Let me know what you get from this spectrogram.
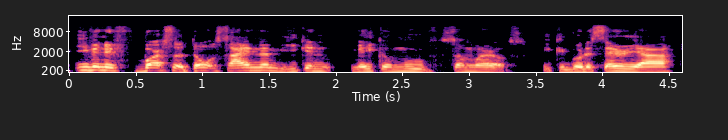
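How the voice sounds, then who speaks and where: A young man co-hosting a podcast, making emphatic, excited football claims in casual slang. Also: medium pitch, brisk. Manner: emphatic, peppers every line with "bro". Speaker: podcast co-host.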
